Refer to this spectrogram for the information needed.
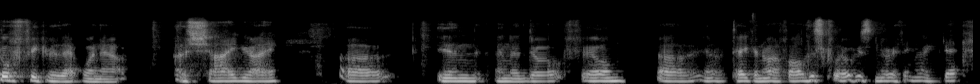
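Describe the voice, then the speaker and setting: Somewhat breathy, a man with a fairly high pitch speaks at a fairly slow pace with fairly even intonation. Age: 70s. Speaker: retired adult film actor and director. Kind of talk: interview. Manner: halting, with many fillers.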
